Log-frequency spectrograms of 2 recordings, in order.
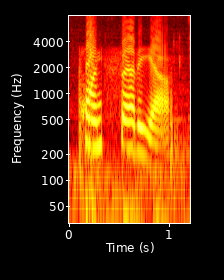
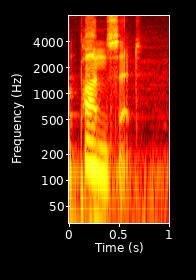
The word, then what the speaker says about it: poinsettia: Now, but there is an IA on the end, yes. So it is pronounced poinsettia.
